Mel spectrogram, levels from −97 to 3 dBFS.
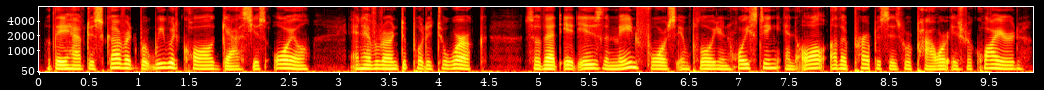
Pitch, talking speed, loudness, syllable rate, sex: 165 Hz, 215 wpm, -19 LUFS, 5.7 syllables/s, female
